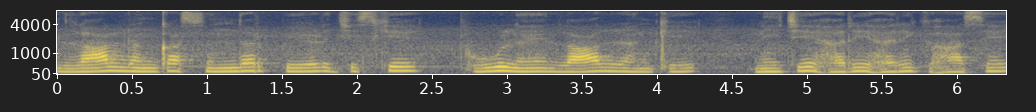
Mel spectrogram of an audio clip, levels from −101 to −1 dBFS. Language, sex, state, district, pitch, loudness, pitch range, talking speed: Hindi, male, Uttar Pradesh, Varanasi, 160 Hz, -17 LUFS, 145-170 Hz, 140 wpm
